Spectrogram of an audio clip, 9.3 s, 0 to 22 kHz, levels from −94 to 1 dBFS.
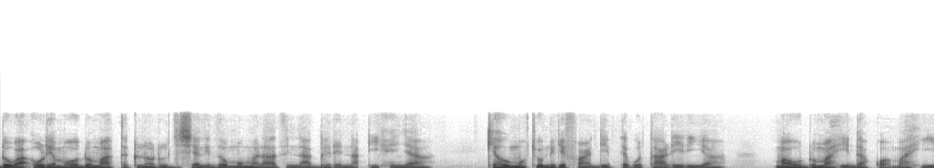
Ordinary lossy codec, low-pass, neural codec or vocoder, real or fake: none; 7.2 kHz; codec, 16 kHz, 0.8 kbps, ZipCodec; fake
